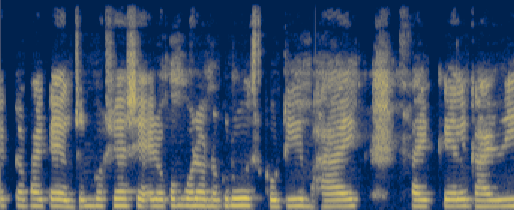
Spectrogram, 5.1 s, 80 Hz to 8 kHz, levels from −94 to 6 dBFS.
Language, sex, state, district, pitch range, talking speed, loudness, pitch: Bengali, female, West Bengal, Purulia, 245-265 Hz, 175 wpm, -15 LUFS, 255 Hz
